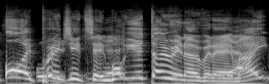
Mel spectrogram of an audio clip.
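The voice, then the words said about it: Put-on Cockney accent. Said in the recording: “Cockney accents.”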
